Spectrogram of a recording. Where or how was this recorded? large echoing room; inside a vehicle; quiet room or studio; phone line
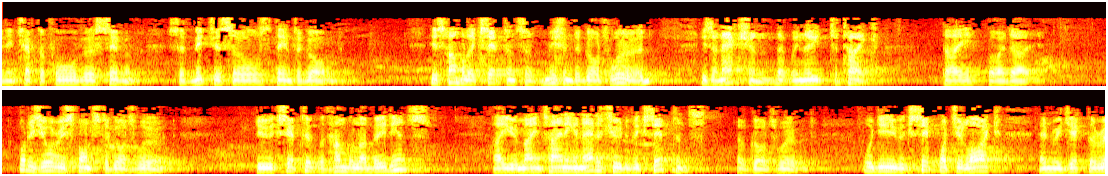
large echoing room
